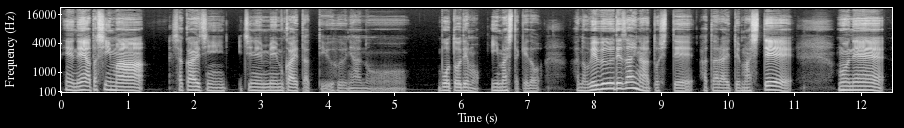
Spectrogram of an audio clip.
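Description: A woman's voice: sits low, measured pace, a little mellow, clean tone, no room sound, studio quality. A woman in her twenties with a Kansai accent, hosting a radio show in casual, rambling chat full of fillers. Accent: Kansai Japanese. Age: 20s. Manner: chatty, rambling, with frequent fillers. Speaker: radio host.

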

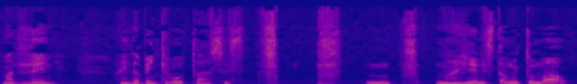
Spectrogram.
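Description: A bitter, jealous suitor in a period radio melodrama. His voice sits a little high, and his delivery is formal and theatrical. A faint hum lies behind it. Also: slow. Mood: worried. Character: jealous, bitter male suitor in old France. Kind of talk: melodramatic radio drama acting.

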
